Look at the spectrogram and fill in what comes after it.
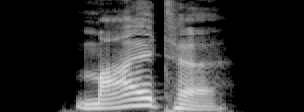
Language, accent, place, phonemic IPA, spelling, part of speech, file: German, Germany, Berlin, /ˈmaːltə/, malte, verb, De-malte.ogg
- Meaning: inflection of malen: 1. first/third-person singular preterite 2. first/third-person singular subjunctive II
